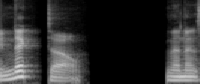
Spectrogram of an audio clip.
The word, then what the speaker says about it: Nikto: because, like I said, Ash in the movie kind of coughs out the final word in order to get around pronouncing the whole thing correctly. But as we know by now, it's Nikto.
